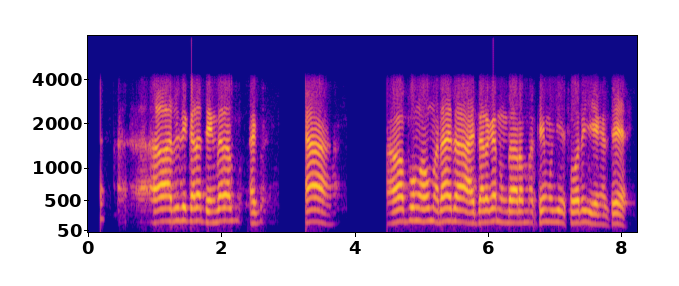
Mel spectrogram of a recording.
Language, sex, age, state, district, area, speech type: Manipuri, male, 60+, Manipur, Thoubal, rural, conversation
